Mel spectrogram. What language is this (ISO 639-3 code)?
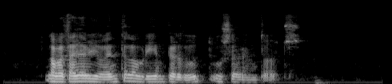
cat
